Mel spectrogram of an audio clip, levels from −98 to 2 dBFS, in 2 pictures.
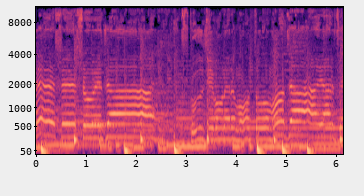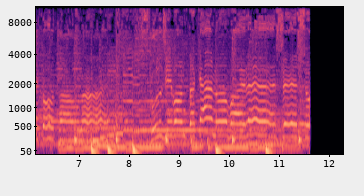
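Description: Nothing goes wrong anywhere in this audio, so there's nothing to point out here.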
